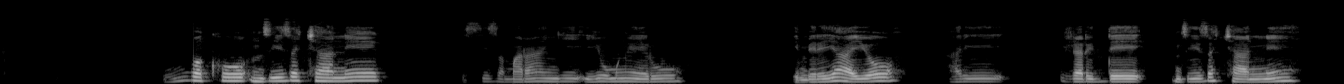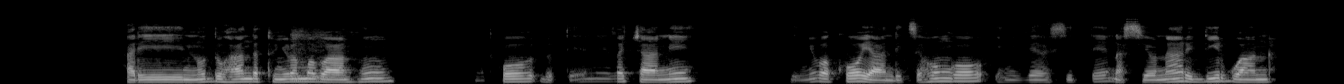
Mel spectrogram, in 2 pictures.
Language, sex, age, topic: Kinyarwanda, male, 25-35, health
